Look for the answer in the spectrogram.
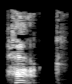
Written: hough

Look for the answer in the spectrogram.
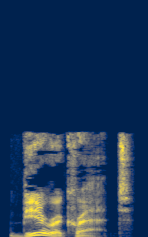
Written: bureaucrat

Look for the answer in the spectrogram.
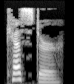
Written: kester

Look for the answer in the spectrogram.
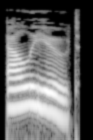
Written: aleut

